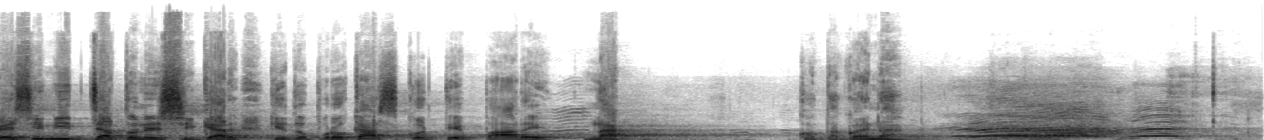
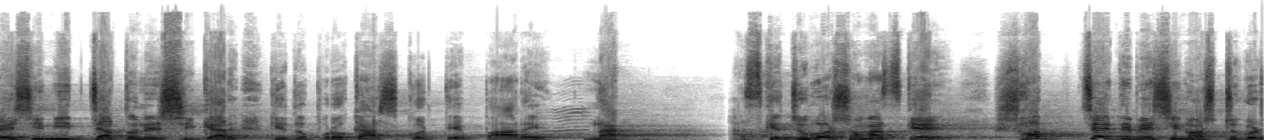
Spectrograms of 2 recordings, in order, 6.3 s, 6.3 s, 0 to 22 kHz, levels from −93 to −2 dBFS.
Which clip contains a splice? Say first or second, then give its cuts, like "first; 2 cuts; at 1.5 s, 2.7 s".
second; 1 cut; at 4.0 s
